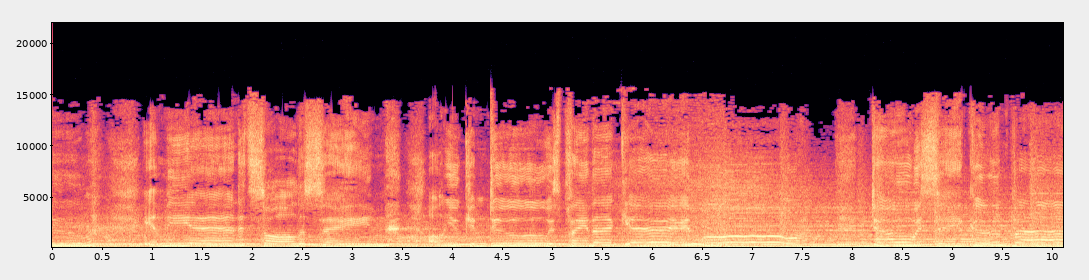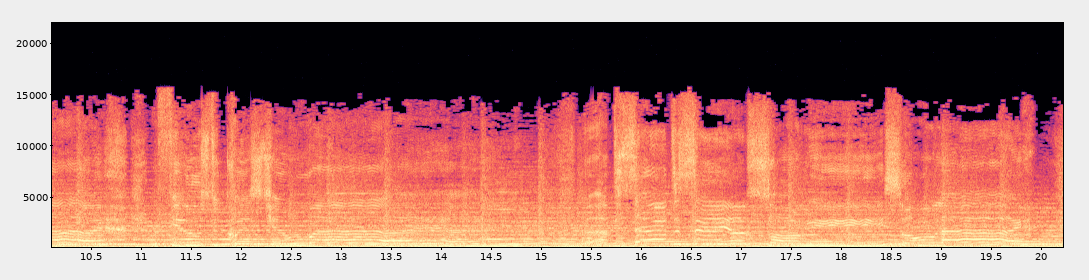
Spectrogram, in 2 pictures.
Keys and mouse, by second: 2.2 click, 2.6 click, 2.9 click, 4.0 click, 4.4-5.8 middle drag, 6.3 middle click, 9.0 click, 10.0 click, 10.7 g, 12.0 click, 12.2 middle drag, 13.0 click, 13.7 click, 14.1 click, 16.3 middle click, 16.9 click, 17.1 click, 17.7 middle click, 18.2 click, 18.4 middle click, 19.0 click, 20.1 middle click.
